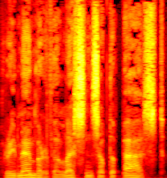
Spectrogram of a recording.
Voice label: Draenei Male Farewell

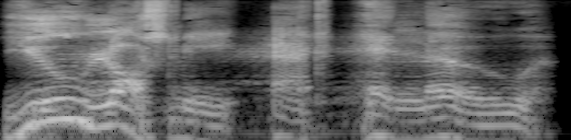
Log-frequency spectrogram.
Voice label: Death Knight Male Pissed

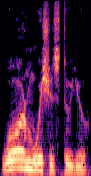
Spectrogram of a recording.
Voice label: Draenei Male Greeting

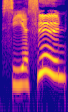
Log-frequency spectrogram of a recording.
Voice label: Dwarf Female Guard NPC Farewell

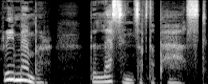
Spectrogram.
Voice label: Draenei Female Military Farewell

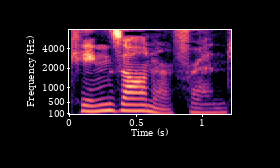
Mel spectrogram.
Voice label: Human Female Official NPC Greeting

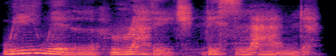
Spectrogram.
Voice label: Death Knight Male Low Farewell; Scourge; NPC Death Knight Male Low

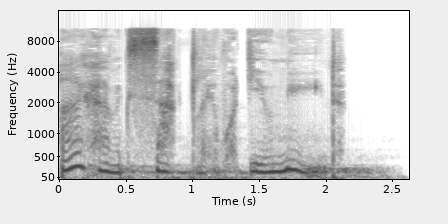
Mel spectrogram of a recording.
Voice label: Undead Female Warrior NPC Vendor

